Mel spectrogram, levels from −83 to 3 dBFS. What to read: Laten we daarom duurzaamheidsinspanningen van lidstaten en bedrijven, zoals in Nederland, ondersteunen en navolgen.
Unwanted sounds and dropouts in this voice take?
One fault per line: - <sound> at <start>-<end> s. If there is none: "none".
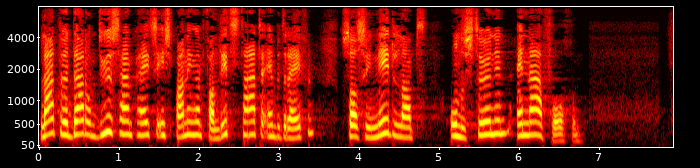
none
